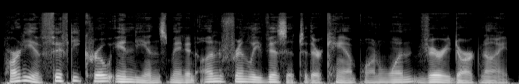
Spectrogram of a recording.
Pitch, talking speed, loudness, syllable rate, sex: 105 Hz, 210 wpm, -17 LUFS, 5.2 syllables/s, male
